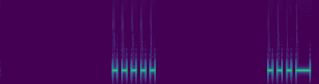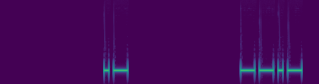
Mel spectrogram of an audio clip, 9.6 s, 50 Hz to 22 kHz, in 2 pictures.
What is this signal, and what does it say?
Morse code, heard as a keyed tone, about 17 wpm, spaced as for 5 wpm, 700 Hz. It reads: 5VAQ
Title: USA Call Signs - 8x Character Spacing - 17wpm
